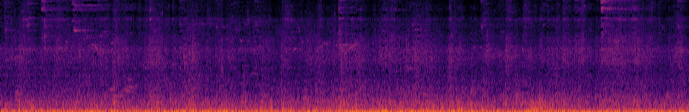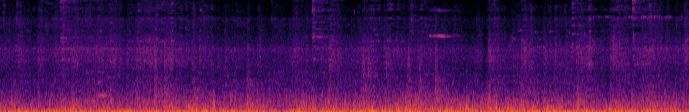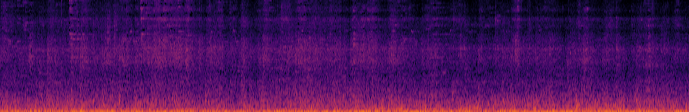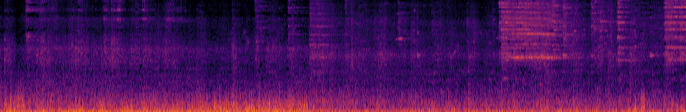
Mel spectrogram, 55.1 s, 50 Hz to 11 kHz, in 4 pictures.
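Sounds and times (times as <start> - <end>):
train wheels rumbling on track: 0.0 - 55.0
wheel squeals: 0.2 - 2.3, 4.0 - 8.3, 20.0 - 23.0, 46.2 - 55.0.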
